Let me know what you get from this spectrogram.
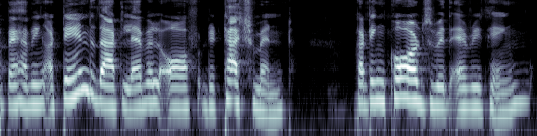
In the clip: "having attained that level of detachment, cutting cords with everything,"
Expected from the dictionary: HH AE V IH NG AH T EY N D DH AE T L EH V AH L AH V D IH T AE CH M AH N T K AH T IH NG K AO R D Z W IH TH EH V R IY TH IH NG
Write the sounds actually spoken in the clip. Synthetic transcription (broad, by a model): HH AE V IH NG AH T EY N D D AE T L EH V AH L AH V D IH T AE CH M AH N T K AH T IH NG K AO R D Z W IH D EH V R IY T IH NG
